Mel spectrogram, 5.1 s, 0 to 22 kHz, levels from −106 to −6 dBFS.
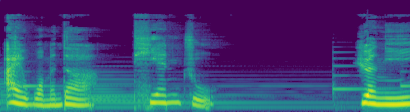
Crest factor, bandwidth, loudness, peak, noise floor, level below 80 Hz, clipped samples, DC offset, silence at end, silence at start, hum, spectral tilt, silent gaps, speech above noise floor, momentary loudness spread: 20 dB; 9.6 kHz; -20 LUFS; 0 dBFS; -60 dBFS; -68 dBFS; under 0.1%; under 0.1%; 0 s; 0.05 s; none; -6.5 dB/octave; none; 42 dB; 19 LU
